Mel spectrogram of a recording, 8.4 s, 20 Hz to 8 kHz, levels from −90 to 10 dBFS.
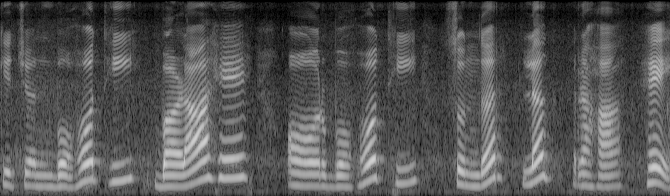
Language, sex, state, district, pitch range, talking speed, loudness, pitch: Hindi, female, Madhya Pradesh, Dhar, 175-275 Hz, 85 wpm, -18 LUFS, 205 Hz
